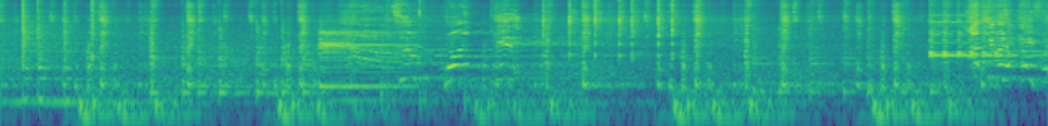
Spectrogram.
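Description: Live percussion show: drums and barrels struck with sticks in fast rhythmic patterns over a loud backing music track.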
